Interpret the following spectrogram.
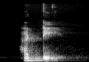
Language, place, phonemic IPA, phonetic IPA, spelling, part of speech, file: Hindi, Delhi, /ɦəɖ.ɖiː/, [ɦɐɖ̚.ɖiː], हड्डी, noun, LL-Q1568 (hin)-हड्डी.wav
- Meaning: bone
